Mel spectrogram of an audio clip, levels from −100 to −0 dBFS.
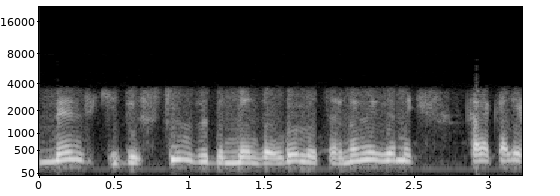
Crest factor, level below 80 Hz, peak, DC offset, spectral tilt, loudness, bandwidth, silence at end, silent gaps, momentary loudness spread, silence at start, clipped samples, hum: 16 dB; -76 dBFS; -6 dBFS; under 0.1%; -10 dB/octave; -23 LUFS; 3.7 kHz; 0 s; none; 6 LU; 0 s; under 0.1%; none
